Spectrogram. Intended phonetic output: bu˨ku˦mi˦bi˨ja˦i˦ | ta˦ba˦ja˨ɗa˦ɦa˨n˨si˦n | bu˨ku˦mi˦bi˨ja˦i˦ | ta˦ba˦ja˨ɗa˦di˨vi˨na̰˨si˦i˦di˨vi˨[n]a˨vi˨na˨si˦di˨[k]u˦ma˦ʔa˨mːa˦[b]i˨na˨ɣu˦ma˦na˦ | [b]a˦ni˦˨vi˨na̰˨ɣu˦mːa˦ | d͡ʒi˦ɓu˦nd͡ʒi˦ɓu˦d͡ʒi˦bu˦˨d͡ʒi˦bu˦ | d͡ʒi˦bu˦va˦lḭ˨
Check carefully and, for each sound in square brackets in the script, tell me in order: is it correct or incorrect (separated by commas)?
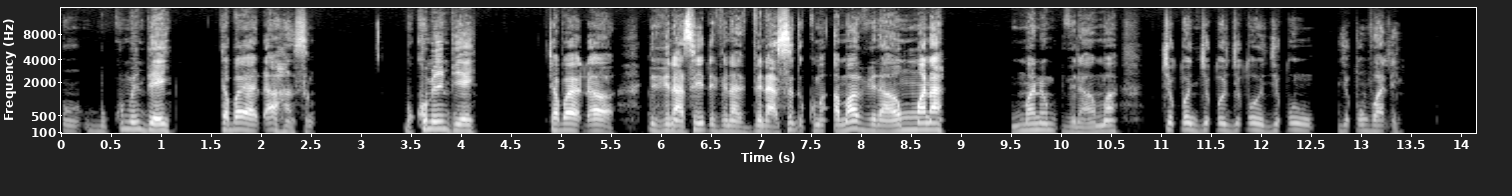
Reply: correct, correct, incorrect, incorrect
